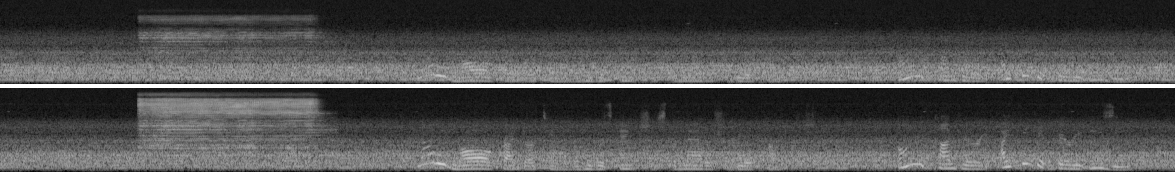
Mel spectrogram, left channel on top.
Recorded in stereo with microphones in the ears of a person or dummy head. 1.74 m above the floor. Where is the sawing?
35° right (ahead or behind).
